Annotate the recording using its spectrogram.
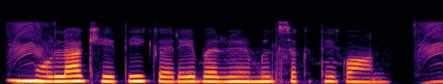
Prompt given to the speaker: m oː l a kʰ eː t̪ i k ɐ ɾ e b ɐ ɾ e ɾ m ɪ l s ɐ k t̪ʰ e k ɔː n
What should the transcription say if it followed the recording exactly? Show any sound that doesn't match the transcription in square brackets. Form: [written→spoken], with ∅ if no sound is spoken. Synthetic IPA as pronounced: m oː l a kʰ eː t̪ i k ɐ ɾ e b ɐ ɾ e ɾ m ɪ l s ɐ k [t̪ʰ→t̪] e k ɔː n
